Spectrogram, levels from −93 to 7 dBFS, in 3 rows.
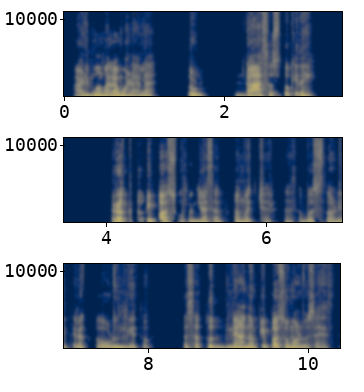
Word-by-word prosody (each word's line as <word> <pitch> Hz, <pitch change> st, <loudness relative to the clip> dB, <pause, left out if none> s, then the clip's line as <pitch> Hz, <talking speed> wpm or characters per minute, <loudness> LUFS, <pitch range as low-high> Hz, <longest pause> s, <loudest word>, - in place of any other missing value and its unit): आणि 110 Hz, +2 st, -1 dB
मग 140 Hz, +9 st, +2 dB
मला 130 Hz, -8 st, +4 dB
म्हणाला 120 Hz, +3 st, 0 dB, 0.5 s
तो 145 Hz, -, +3 dB, 0.6 s
डास 175 Hz, -, +7 dB
असतो 210 Hz, +7 st, -3 dB
की 320 Hz, +4 st, -3 dB
नाही? 245 Hz, -5 st, +2 dB, 1.0 s
रक्त 135 Hz, 0 st, +4 dB
पिपासू 125 Hz, -6 st, +3 dB
म्हणजे 115 Hz, -2 st, -2 dB
असा 115 Hz, +1 st, -4 dB, 0.2 s
अ, 110 Hz, -, -2 dB
मच्छर 105 Hz, 0 st, -5 dB, 0.2 s
असा 105 Hz, -, -16 dB
बसतो 110 Hz, +1 st, -6 dB
आणि 120 Hz, -1 st, -3 dB
ते -, -, -11 dB
रक्त 120 Hz, +2 st, -6 dB
ओढून 120 Hz, -1 st, +1 dB
घेतो. 95 Hz, -3 st, -7 dB, 0.4 s
तसा 135 Hz, +8 st, -3 dB
तू 180 Hz, -, +5 dB, 0.2 s
ज्ञान 145 Hz, -, +3 dB
पिपासू 150 Hz, 0 st, +3 dB
माणूस 105 Hz, -5 st, -1 dB
आहेस. 85 Hz, +3 st, -11 dB
125 Hz, 160 wpm, -24 LUFS, 110-145 Hz, 1.0 s, डास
